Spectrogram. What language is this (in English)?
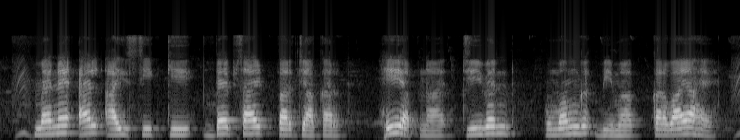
Hindi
